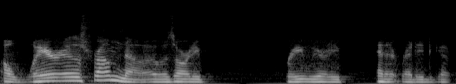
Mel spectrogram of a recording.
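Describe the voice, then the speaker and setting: A man playing a cagey, low-ranking criminal henchman under questioning in an improvised online roleplay, answering curtly and offhandedly. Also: fairly quick, natural voice. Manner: curt, noncommittal, offhand. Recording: dull lo-fi voice chat.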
